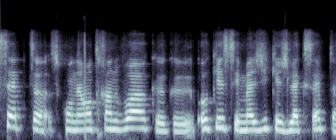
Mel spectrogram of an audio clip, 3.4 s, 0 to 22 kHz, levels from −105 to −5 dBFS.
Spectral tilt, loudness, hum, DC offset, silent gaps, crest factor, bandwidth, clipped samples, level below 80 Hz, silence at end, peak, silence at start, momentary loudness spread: -5.5 dB/octave; -18 LUFS; none; under 0.1%; none; 14 dB; 9.8 kHz; under 0.1%; -60 dBFS; 0 s; -4 dBFS; 0 s; 6 LU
